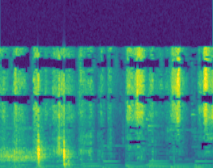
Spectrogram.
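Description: Stiff photo cards handled in a stack: a short rustle, then two sharp taps about a quarter second apart, over faint background music.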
